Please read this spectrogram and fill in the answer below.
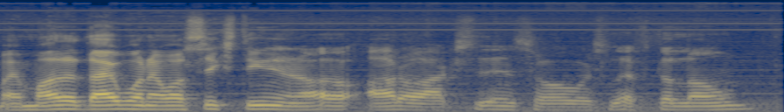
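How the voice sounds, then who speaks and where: A man talks at a very fast pace. His delivery is monotone and flat, with music playing in the background. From Nicaragua. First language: Spanish. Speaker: motivational guest speaker. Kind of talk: motivational talk to students.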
